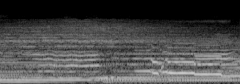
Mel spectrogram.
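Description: A woman singing a slow ballad over a sustained instrumental backing, holding long notes; her melody steps down in pitch in the second half.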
